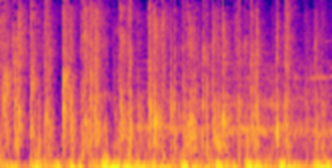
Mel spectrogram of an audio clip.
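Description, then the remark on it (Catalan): Loud applause from a group, a dense, steady patter of overlapping hand claps that carries on for the whole stretch with no voices standing out. “Fort aplaudiment.”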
